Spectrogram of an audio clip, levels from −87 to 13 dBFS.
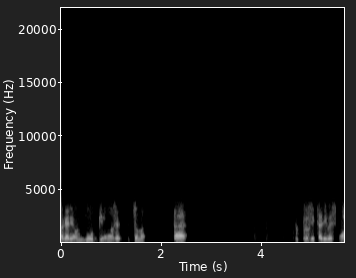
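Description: From start to finish, the speech carries AMR narrowband mobile codec damage. Nothing above 3.8 kHz survives. The band sits between 300 Hz and 3.6 kHz. The vocal-tract model runs at a reduced bitrate. The tone turns plainly buzzy and synthetic, which points to about 7.95 kbps.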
